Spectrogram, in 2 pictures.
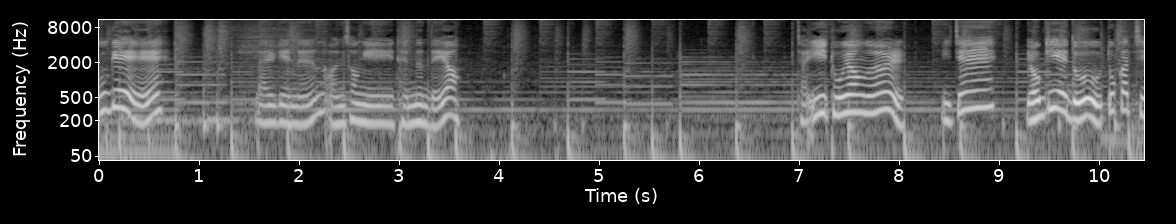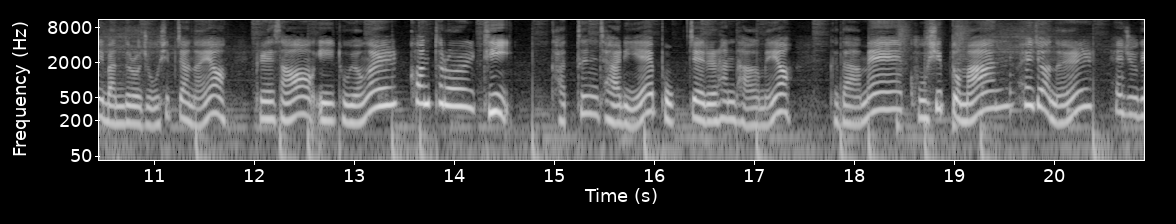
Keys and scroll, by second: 15.3 super+d.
